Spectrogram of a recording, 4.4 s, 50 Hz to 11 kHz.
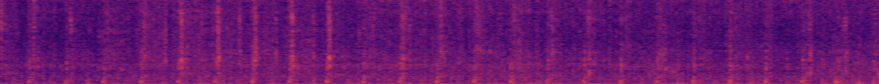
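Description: The Flying Millyard's 5-litre V-twin, built from two cylinders of a Pratt & Whitney Wasp radial aircraft engine, pulling the bike along at low revs. It gives a slow, even beat of firing pulses, about seven a second, that sounds more like a steam engine than a motorcycle.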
